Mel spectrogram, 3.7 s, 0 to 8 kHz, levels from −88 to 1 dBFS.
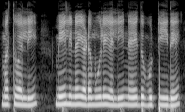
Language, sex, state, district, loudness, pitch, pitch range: Kannada, female, Karnataka, Bidar, -14 LUFS, 205 Hz, 200-215 Hz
